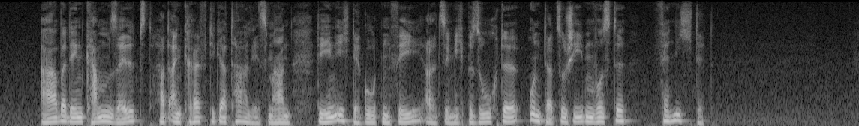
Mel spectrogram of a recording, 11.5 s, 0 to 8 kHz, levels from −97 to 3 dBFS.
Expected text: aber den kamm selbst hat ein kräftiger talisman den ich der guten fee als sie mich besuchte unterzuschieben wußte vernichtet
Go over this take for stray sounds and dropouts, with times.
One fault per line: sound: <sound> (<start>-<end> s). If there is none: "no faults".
no faults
